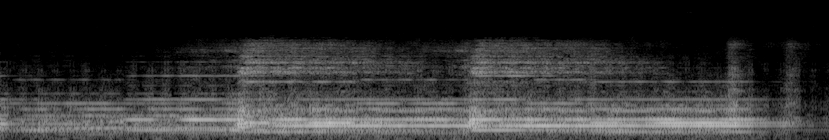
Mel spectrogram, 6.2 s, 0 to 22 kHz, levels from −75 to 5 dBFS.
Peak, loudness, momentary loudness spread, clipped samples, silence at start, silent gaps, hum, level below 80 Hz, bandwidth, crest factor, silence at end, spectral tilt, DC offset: -6 dBFS; -22 LUFS; 11 LU; under 0.1%; 0 s; none; none; -54 dBFS; 10 kHz; 16 dB; 0 s; -4 dB/octave; under 0.1%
